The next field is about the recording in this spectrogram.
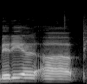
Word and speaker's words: birria: They had the fucking chicken, birria? Did I say it right? – Mm-hmm. – Okay, chicken birria, pizza.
